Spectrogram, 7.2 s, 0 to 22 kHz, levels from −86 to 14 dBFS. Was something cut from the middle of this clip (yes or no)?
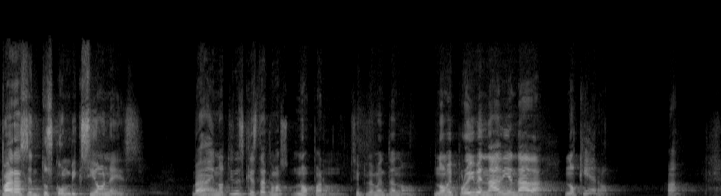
no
